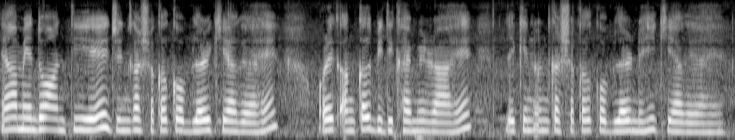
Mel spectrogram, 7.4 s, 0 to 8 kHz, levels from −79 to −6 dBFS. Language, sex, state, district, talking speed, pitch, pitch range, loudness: Hindi, female, Arunachal Pradesh, Papum Pare, 230 wpm, 220 Hz, 210-235 Hz, -15 LUFS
